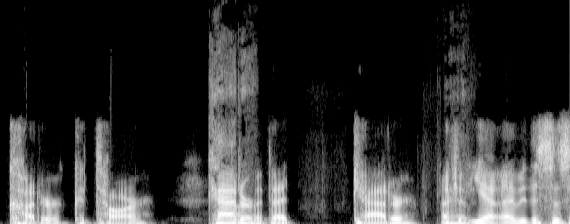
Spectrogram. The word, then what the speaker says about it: Qatar: How do you pronounce Qatar? Catter. I've had Catter. This is actually so. Are we going to go with Catter?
